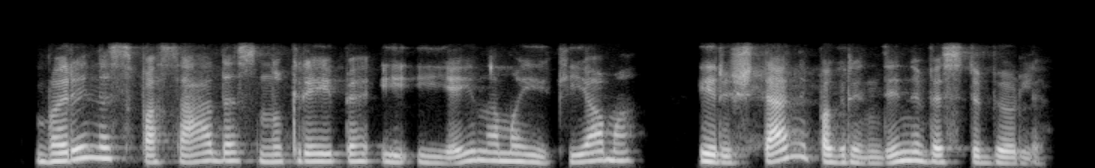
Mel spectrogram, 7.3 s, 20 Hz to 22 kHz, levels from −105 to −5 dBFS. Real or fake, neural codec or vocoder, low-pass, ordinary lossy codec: real; none; 7.2 kHz; Opus, 32 kbps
